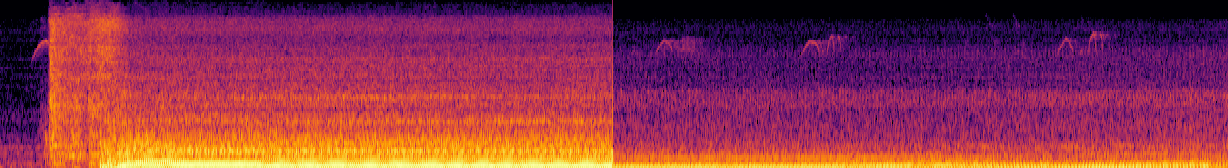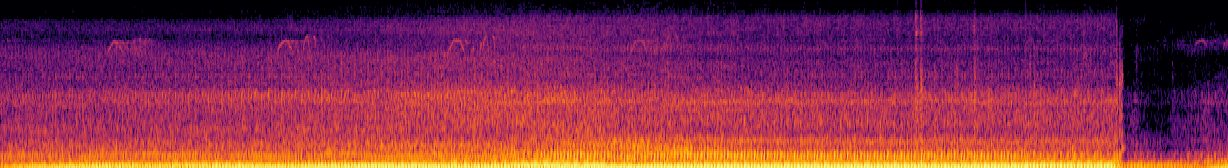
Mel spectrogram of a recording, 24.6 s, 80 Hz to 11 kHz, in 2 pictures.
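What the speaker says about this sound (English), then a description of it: "gonna get a cold start on a 2018 Vanderhall Venice" A 2018 Vanderhall Venice cold starts with a sharp crank and catch, then holds a loud, steady high idle that steps down in pitch after several seconds and continues evenly until it cuts off.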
